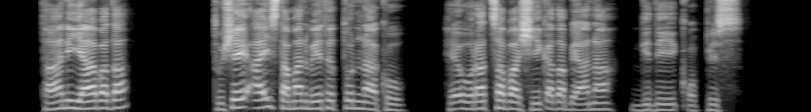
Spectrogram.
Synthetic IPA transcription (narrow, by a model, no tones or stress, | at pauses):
t̪aːnɪjaːbɐd̪ɐ | t̪ʊʃɛjɐjst̪ɐmɐnme̞ːt̪ɛt̪ːɔnːaːkɔ | hɛoːɾɐt͡sːɐbaːʃiːkʼɐd̪ɐbɛʔɐnɐ | ɡɪd̪ikʼɔpːɪs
